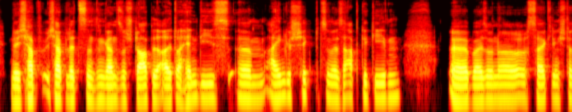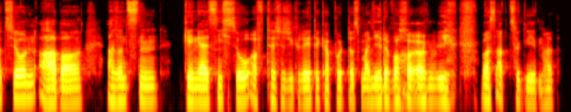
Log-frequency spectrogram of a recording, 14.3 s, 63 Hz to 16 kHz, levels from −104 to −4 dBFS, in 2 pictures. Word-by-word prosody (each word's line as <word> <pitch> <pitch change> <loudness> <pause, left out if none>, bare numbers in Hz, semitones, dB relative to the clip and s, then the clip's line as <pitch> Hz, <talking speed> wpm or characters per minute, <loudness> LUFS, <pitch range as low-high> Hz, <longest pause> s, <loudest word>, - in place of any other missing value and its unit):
Ne, 110 - +2
ich 110 - -1
habe 125 - +4
ich - - -4
habe 125 -1 +6
letztens 120 0 0
'n 120 - -3
ganzen 115 0 +2
Stapel 120 +2 +3
alter 115 -2 +3
Handys, 130 0 -3
ähm, 130 0 -1
eingeschickt 140 +2 -2
beziehungsweise 125 -1 -4
abgegeben, 135 0 -5 0.6
äh, 115 0 +5
bei 115 +1 +2
so 120 +1 -1
'ner 125 +1 0
Recycling-Station, 125 +1 -1
aber 105 0 +5 0.3
ansonsten 115 -1 -2 0.3
gehen 110 -1 0
ja 110 - +5
jetzt 110 - +2
nicht 120 - -3
so 110 +1 0
oft - - -4
technische 110 -2 -8
Geräte 110 +1 -2
kaputt, 110 0 -5
dass - - -4
man 110 0 -1
jede 115 0 0
Woche 115 -3 +3
irgendwie 110 -1 +1 0.3
was - - 0
abzugeben 100 -1 -6
hat. 100 0 -10
115 Hz, 165 wpm, -24 LUFS, 110-125 Hz, 0.6 s, habe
